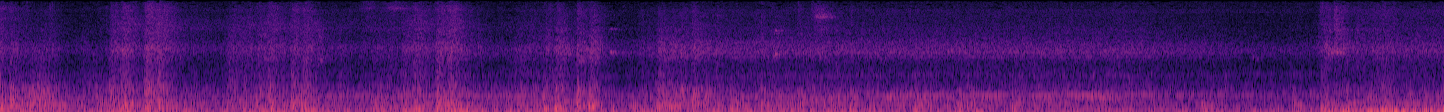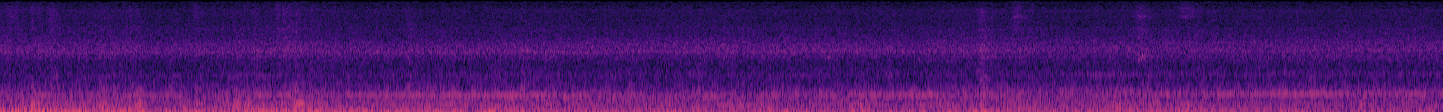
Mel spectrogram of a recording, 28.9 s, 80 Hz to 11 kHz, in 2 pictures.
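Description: Running noise of a JR 211 series electric train heard inside its motor car. A steady rumble of wheels on rail is joined by a faint motor whine that slowly rises in pitch, with several sharp clacks in the first few seconds.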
